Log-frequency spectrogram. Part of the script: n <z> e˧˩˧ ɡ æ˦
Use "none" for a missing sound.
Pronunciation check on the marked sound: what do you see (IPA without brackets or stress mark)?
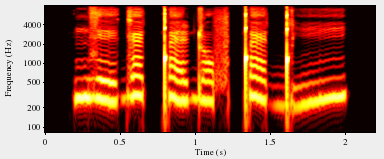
z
